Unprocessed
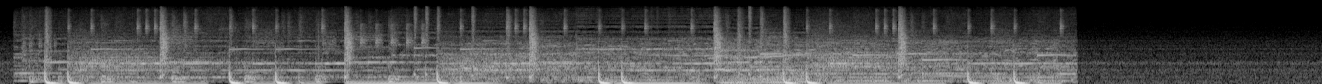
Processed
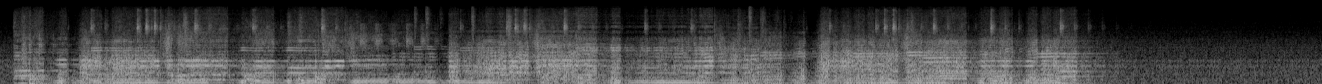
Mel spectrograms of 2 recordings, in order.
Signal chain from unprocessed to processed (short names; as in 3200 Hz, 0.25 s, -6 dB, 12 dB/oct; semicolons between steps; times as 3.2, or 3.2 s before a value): ring modulator 120 Hz; negative-ratio compressor -24 dBFS, ratio -0.5; lo-fi delay 0.139 s, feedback 55%, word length 8-bit, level -11 dB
